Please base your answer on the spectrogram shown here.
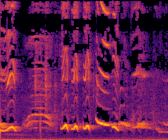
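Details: Laughingthrush singing short wavering whistles, a quick run of three rippling notes, then a brighter descending phrase, clear and loud against a soft low hum.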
